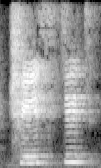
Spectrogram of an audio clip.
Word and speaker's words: чистить: Чистить зубы.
